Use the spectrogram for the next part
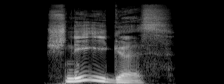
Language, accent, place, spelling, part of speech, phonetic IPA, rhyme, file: German, Germany, Berlin, schneeiges, adjective, [ˈʃneːɪɡəs], -eːɪɡəs, De-schneeiges.ogg
- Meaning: strong/mixed nominative/accusative neuter singular of schneeig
